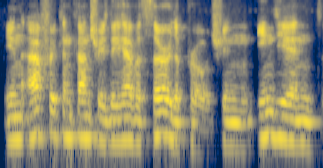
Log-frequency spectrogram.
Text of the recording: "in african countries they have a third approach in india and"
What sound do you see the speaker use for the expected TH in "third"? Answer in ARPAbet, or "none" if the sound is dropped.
TH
